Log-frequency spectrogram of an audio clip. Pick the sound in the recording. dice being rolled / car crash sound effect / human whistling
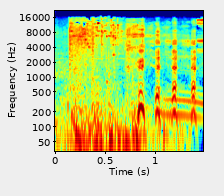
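car crash sound effect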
